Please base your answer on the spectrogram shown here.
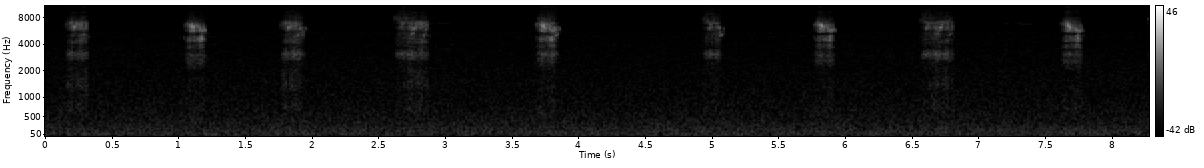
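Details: Eurasian tree sparrow chicks calling from within their nest, captured with a GoPro; nine sharp, high-pitched squeaks arrive roughly once a second, each brief and thin, with faint steady hiss beneath.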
